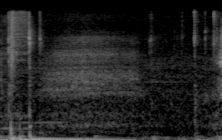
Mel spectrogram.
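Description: A person breathing out for about a second, softly, with a few computer keyboard keystrokes clicking around it.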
